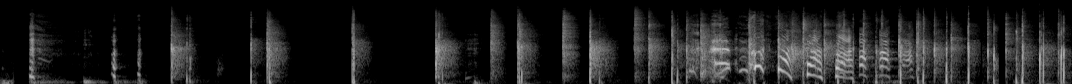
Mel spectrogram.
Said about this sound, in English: If you do read this live, could you please stand up and clap for the standing ovation slow clap? So we're going to do that right now.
